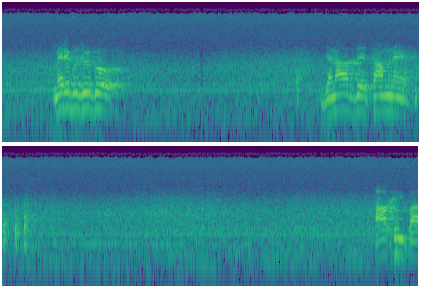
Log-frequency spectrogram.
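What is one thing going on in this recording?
An elderly man speaks into a microphone in short, chanted phrases with long pauses.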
